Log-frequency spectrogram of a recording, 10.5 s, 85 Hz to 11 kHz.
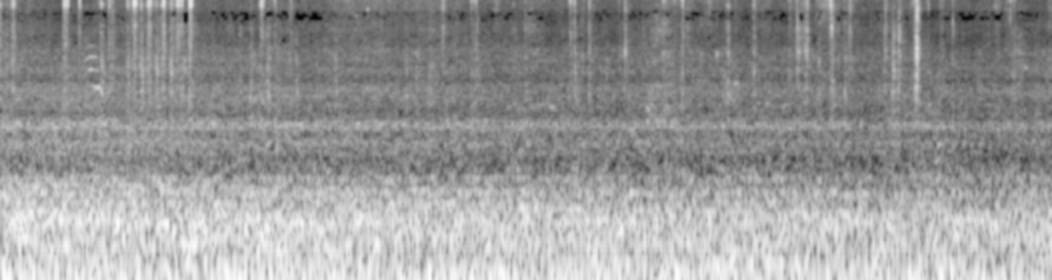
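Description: Cabin noise of an Airbus A320neo rolling out on the runway after touchdown, ground spoilers raised: a loud, steady low rumble from the wheels and engines.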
